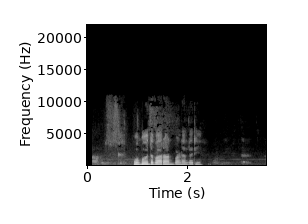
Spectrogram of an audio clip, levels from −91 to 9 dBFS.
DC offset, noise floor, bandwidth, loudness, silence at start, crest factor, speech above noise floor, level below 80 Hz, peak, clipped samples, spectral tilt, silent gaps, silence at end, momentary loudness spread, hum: under 0.1%; -57 dBFS; 10.5 kHz; -18 LUFS; 0.1 s; 20 dB; 38 dB; -66 dBFS; -2 dBFS; under 0.1%; -8 dB/octave; none; 0.45 s; 24 LU; none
